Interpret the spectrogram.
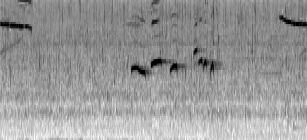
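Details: Female orange-headed thrush (anis kembang betina): a short run of clear whistled, slurred notes in the middle of the clip, with a high thin whistle at the start and end over a faint trickling background.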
